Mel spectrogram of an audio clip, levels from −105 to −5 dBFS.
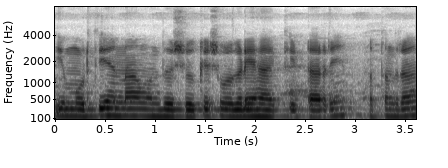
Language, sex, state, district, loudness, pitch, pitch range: Kannada, male, Karnataka, Belgaum, -17 LUFS, 135 Hz, 130-140 Hz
